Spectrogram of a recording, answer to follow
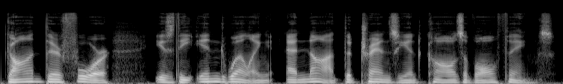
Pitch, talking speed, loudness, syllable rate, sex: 100 Hz, 140 wpm, -19 LUFS, 4.0 syllables/s, male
